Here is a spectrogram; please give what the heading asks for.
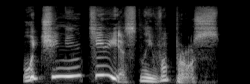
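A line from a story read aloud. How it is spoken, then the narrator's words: Shrill female answer. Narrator (Russian): визгливо ответила она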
